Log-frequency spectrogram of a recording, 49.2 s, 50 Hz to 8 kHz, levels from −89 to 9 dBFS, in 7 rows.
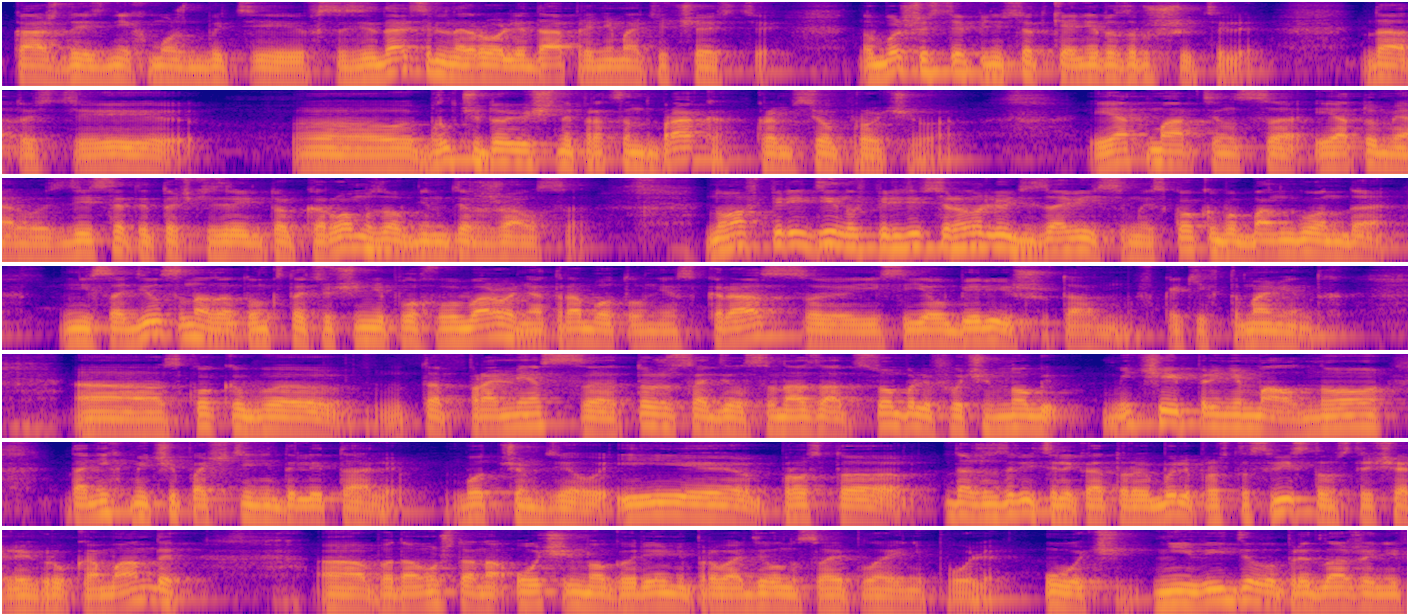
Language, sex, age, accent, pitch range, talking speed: Russian, male, 30-49, native, 80-95 Hz, 155 wpm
